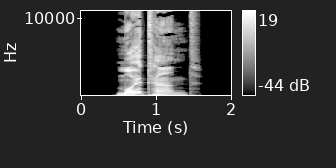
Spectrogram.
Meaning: present participle of meutern
- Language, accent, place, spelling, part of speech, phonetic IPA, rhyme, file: German, Germany, Berlin, meuternd, verb, [ˈmɔɪ̯tɐnt], -ɔɪ̯tɐnt, De-meuternd.ogg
